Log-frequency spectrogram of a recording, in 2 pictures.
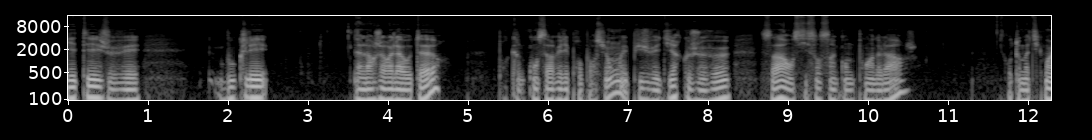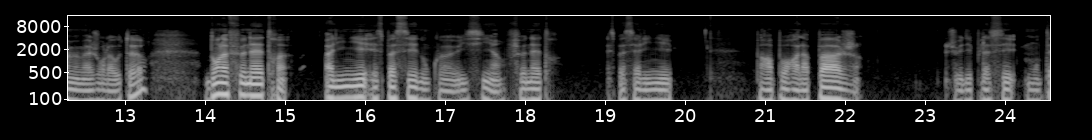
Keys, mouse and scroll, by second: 2.7 click, 6.9 click, 8.7 KP_6, 8.9 KP_5, 9.1 KP_0, 10.5 click, 14.4 click, 17.2 click, 20.3 click, 21.4 click, 22.3 click, 23.9 click.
